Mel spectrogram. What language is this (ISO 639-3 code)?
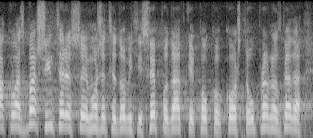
srp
